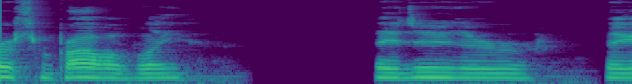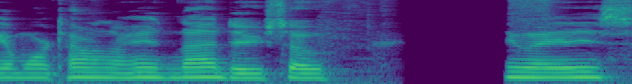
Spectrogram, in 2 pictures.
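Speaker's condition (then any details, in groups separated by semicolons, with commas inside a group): Parkinson's disease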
